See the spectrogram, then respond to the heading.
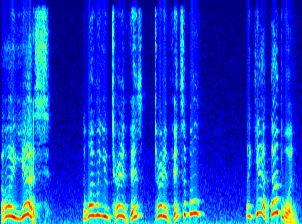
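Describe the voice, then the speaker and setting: A woman's voice: extremely high pitch, very animated, unhurried, warm tone, heavily acted. A woman voicing an earnest, flustered male cartoon video game hero in an amateur comedic role-play, hesitant and exclaiming. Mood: puzzled.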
